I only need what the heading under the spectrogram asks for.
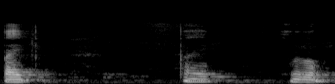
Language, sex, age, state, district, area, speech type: Odia, male, 30-45, Odisha, Koraput, urban, spontaneous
